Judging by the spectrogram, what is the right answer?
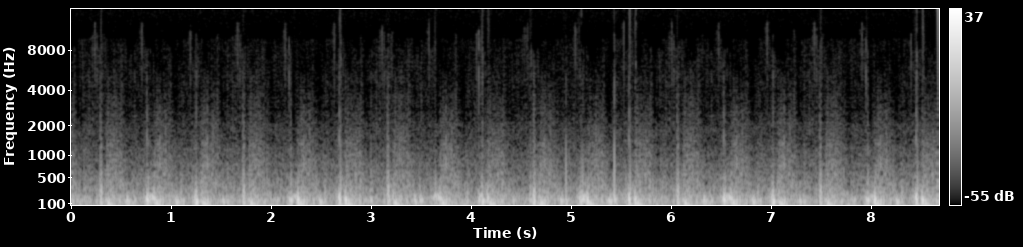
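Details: Womb-sound sleep aid for babies: steady muffled heartbeat thumps at about 125 a minute under a constant whooshing white-noise rumble of monotonous flow sounds; heartbeat.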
